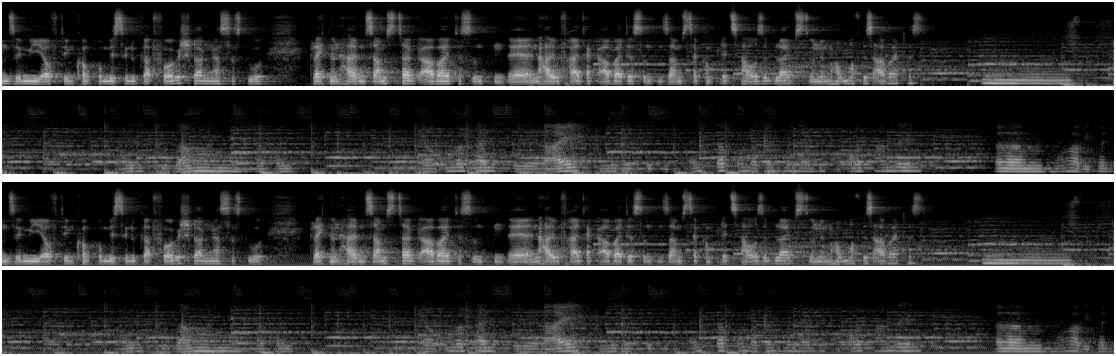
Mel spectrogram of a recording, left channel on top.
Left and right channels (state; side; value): noise; right; hum, 22 dB below the sound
